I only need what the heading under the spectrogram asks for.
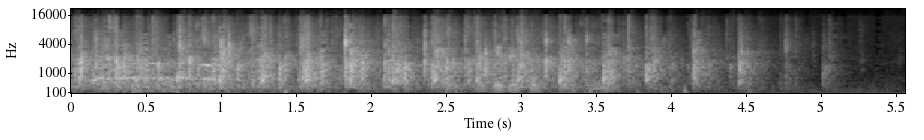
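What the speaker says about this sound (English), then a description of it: "Big round of applause." Applause at a city council meeting for a DMV-related honoree: loud, close clapping from a crowd that holds steady for several seconds, then tapers off quickly at the end.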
